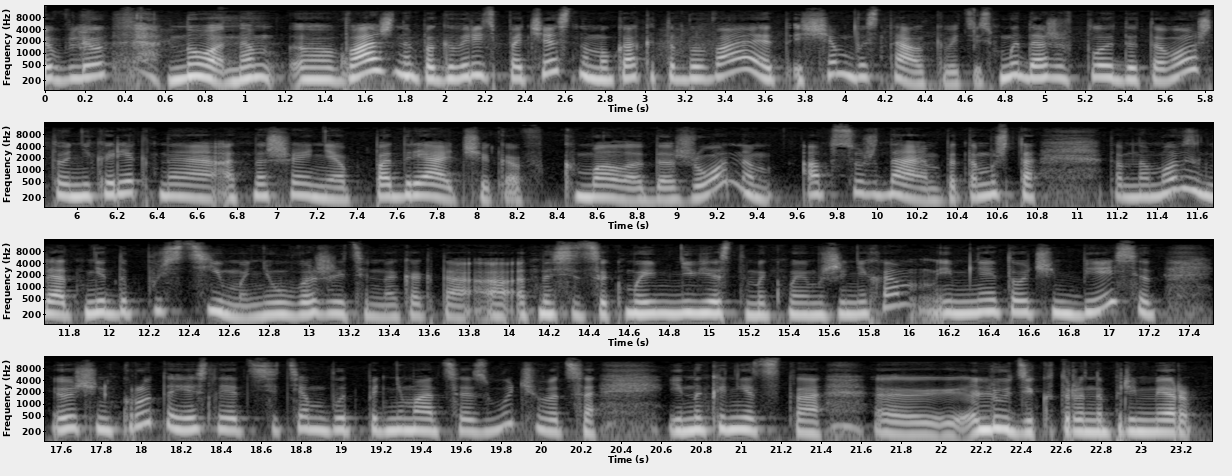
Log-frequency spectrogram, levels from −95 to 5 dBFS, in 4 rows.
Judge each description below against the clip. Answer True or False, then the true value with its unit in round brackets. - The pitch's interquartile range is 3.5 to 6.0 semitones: False (2.6 semitones)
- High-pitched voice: True (220 Hz)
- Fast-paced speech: True (170 wpm)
